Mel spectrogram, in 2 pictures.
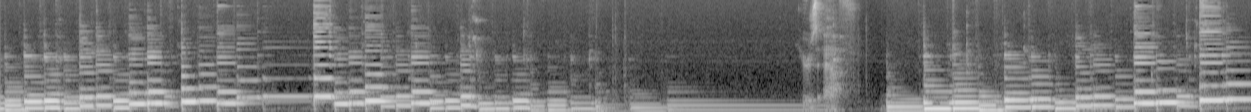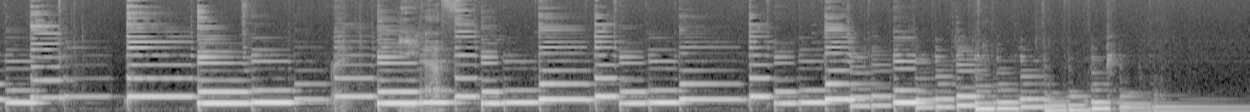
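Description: Archtop electric jazz guitar picking major-triad arpeggios with added leading tones, note by note, moving key to key up the fretboard through the circle of fifths starting on C. A held chord closes the first phrase about eight seconds in, and after a brief break near eleven seconds the single-note runs resume.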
